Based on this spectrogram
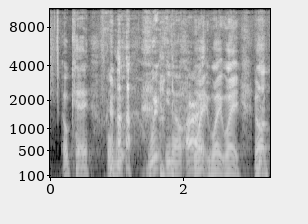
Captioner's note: laughs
